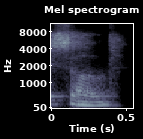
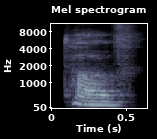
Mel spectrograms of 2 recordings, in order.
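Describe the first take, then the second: First: The word begins with an s sound. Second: The word begins with a t sound.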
